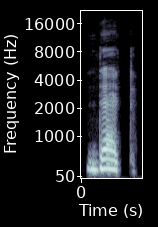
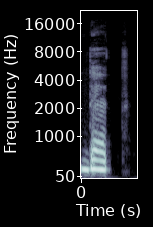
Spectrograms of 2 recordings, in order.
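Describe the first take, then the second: First: The first sound is like a 'd' sound. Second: The first sound is a breathy 'th' sound. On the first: The speaker calls it right. "दा ही पढ़ेंगे" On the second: The speaker calls it wrong. "ये गलत है"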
